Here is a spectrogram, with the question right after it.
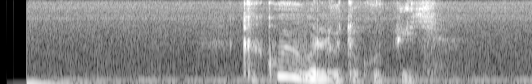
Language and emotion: Russian, neutral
